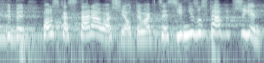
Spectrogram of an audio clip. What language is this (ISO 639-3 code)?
pol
